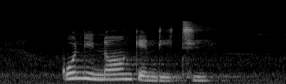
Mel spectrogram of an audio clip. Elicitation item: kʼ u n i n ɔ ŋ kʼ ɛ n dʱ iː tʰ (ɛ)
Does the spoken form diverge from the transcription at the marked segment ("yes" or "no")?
yes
